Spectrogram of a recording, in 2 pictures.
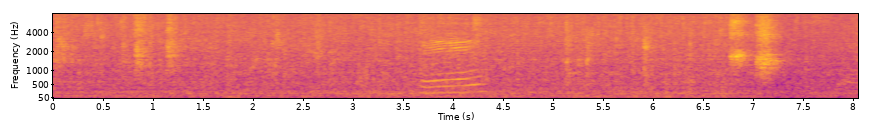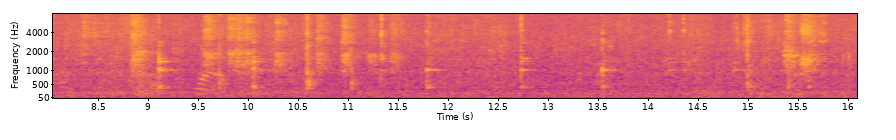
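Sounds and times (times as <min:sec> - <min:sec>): food sizzling in a pan: 0:00.0 - 0:16.0
utensil scraping a pan: 0:08.3 - 0:16.0.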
